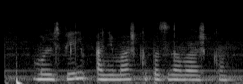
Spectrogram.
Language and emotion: Russian, neutral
